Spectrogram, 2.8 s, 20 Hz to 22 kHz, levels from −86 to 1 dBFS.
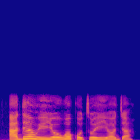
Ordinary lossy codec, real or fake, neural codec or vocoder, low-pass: none; real; none; 7.2 kHz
